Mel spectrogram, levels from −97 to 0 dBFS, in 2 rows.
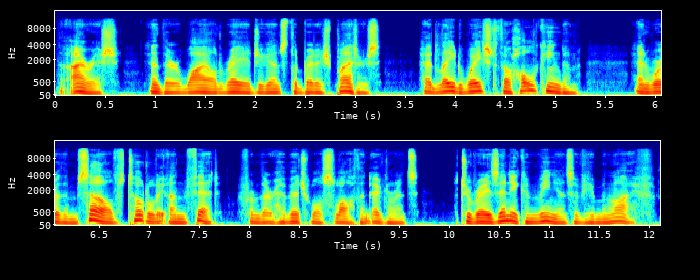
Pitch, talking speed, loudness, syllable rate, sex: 120 Hz, 170 wpm, -19 LUFS, 5.7 syllables/s, male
